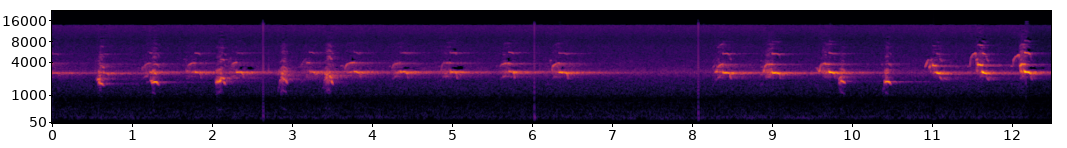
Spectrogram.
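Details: Lesser spotted eagle chick at a Latvian nest on 17 August 2022 during a morning feeding with frogs and a vole, giving rapid high whistled yelps, about two per second, with a pause midway before the calling resumes.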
